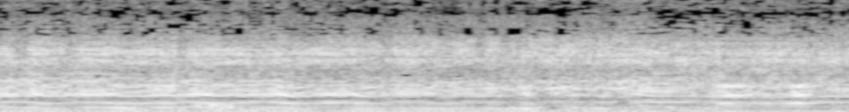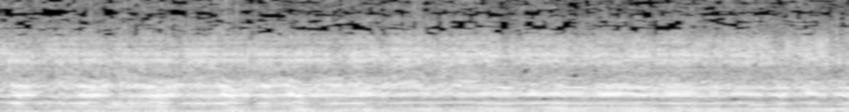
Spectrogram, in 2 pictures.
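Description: Small handheld rotary tool spinning a buffing wheel against a carbon-fibre surface, its motor whine wavering up and down in pitch as the wheel is pressed and eased.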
